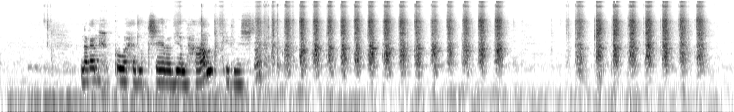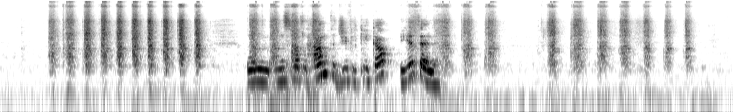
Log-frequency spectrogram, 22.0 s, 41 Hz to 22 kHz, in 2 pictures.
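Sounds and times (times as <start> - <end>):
lemon peel grated on grater: 3.9 - 7.7, 14.8 - 15.9.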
